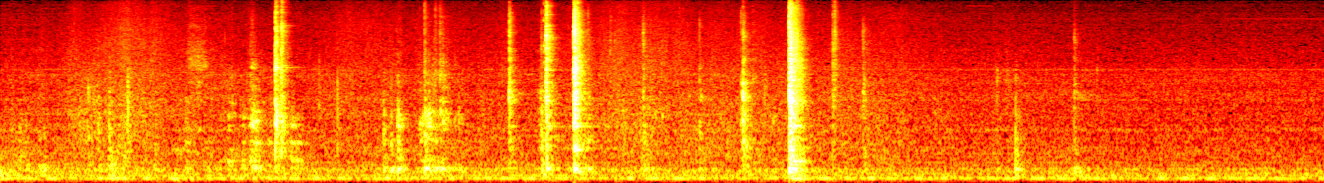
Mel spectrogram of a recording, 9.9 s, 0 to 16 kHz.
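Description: Clicks and knocks from 1950s 45 rpm record players being handled: tone arm lifted and set, changer mechanism and controls clicking, about eight sharp clicks scattered through, the loudest about four and six seconds in. A faint steady low hum runs underneath.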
